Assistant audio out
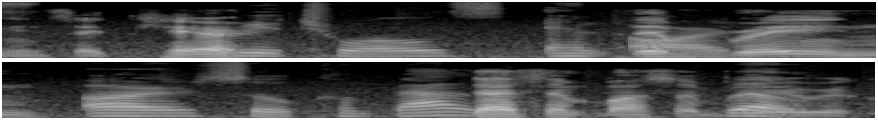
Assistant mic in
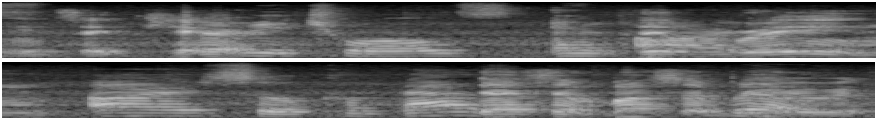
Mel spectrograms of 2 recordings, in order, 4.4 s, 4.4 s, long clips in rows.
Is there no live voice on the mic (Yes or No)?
Yes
